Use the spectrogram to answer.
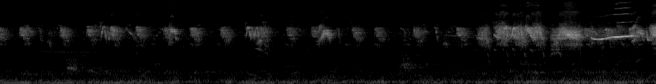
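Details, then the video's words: A sparrow by its nest in a village chirps in quick, fairly steady high notes, roughly two or three per second, swelling louder in the last two seconds, with a quiet low background hum. "Natural Sparrow View | Chirping Sounds"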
